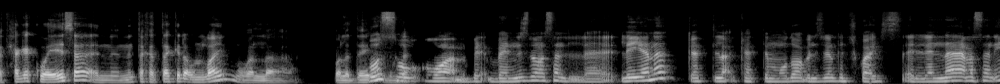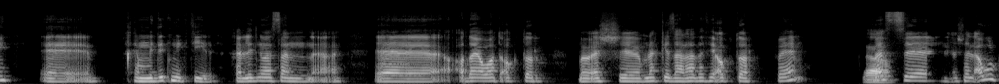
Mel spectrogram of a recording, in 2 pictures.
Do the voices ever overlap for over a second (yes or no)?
no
